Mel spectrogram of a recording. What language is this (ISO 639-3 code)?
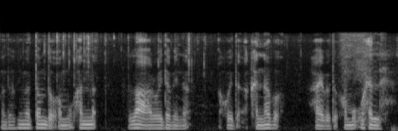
mni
